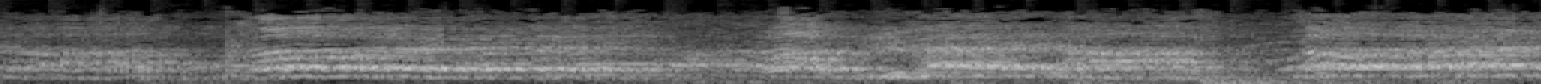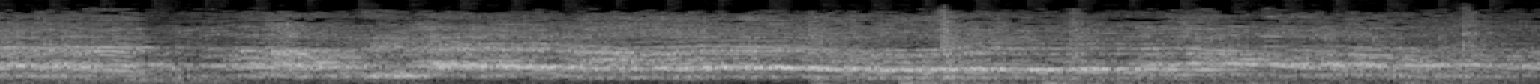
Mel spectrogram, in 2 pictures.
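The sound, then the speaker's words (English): Cadiz football players sing together in a loud group chant, celebrating the club's promotion to Spain's first division. Many raised voices carry a rhythmic, shouted melody with brief dips in volume between phrases. “That was the sound of the Cadiz players singing "We're going to the first division" as they gathered together to watch Real Zaragoza lose to Real Oviedo on Sunday night,”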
